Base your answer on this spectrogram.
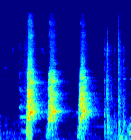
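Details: A Corgi puppy barking while playing with a ball at home: three sharp, loud barks about half a second apart, followed by two fainter, shorter yips.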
